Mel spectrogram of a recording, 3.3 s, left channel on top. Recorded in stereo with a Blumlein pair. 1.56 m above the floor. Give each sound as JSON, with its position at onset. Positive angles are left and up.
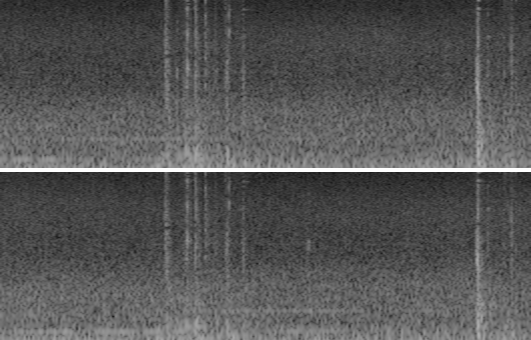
{"t": 1.0, "sound": "a rattle", "azimuth_deg": 5, "distance_m": 0.7}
